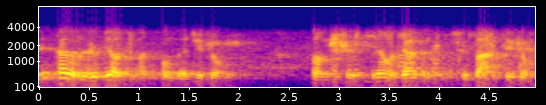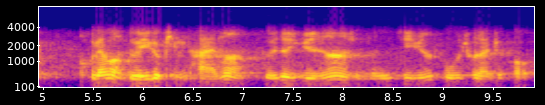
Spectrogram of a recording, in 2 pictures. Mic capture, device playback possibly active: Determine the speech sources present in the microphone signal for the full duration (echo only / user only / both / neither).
both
